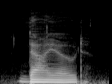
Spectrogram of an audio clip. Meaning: An electronic device that allows current to flow in one direction only; used chiefly as a rectifier
- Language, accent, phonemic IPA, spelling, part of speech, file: English, US, /ˈdaɪ.oʊd/, diode, noun, En-us-diode.ogg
